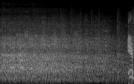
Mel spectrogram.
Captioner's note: laughing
